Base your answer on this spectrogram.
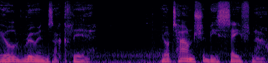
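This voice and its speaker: A man's put-on character voice, fairly low and fairly slow, amid clear background noise. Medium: video game. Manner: terse, matter-of-fact.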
